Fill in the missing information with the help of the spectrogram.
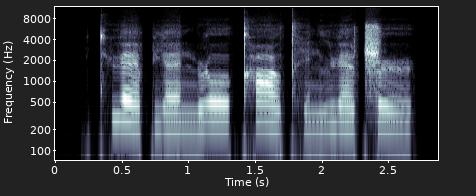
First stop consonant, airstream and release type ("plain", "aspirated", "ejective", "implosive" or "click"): aspirated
